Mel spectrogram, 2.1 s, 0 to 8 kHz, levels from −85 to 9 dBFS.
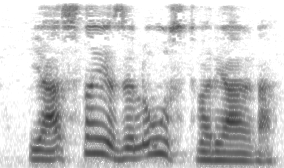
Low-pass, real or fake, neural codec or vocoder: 7.2 kHz; real; none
